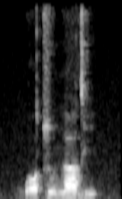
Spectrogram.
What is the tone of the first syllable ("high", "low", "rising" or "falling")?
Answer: high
